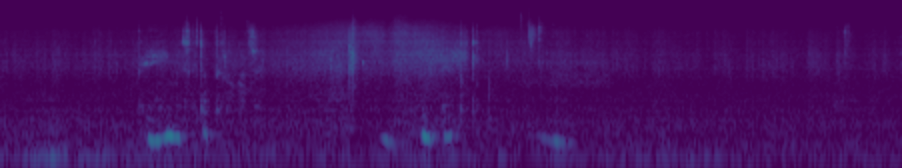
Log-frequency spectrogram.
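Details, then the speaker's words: Bowel sounds (borborygmi) during an abdominal massage: a few soft, short, low gurgles rising through hand-on-skin rustling, ordinary sounds of gas and fluid moving. ""Bạn có nghe thấy không? Tiếng sôi bụng nhỏ đó—sôi, sôi.""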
